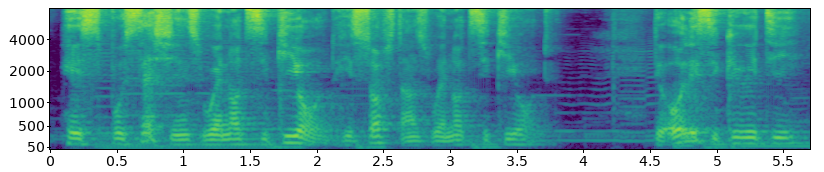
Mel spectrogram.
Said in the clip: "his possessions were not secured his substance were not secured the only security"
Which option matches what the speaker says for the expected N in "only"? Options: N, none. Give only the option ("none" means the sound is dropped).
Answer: none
